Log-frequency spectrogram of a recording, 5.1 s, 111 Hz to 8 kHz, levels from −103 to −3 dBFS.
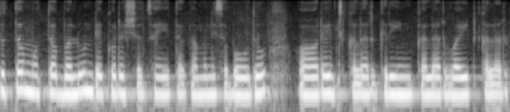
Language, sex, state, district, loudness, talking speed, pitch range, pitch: Kannada, female, Karnataka, Bellary, -13 LUFS, 155 wpm, 210-225 Hz, 215 Hz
